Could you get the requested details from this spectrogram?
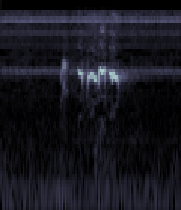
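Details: Sooty-headed bulbul lure call: a single short bubbly phrase of four quick chirping notes after a brief lead-in note, over a steady faint high electronic tone.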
